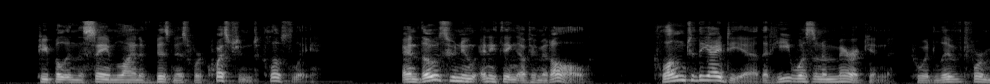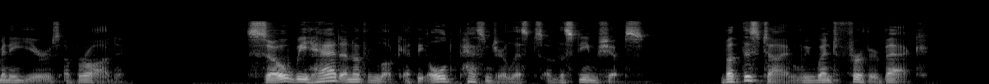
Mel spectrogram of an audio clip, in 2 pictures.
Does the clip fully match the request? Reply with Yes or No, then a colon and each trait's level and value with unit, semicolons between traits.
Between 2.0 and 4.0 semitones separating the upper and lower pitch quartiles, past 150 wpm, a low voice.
No: average, 5.3 semitones; average, 165 wpm; low, 120 Hz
